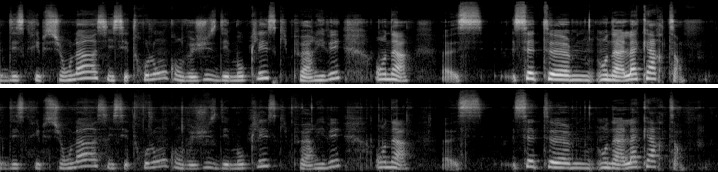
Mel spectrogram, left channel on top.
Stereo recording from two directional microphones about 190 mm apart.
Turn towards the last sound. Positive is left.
turn(degrees=45)  # may be behind; listen again after turning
